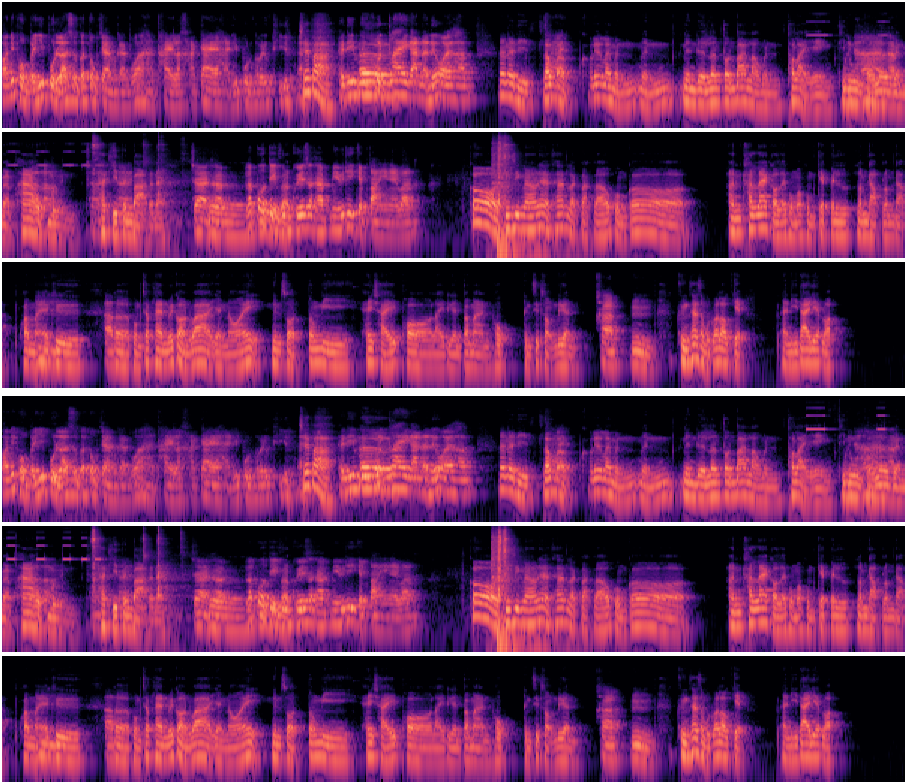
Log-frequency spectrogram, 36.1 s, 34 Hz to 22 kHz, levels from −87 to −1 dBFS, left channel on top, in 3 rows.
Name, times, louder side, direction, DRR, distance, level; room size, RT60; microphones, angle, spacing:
voice 1, 0.0-4.0 4.5-6.2 7.3-7.5 11.2-11.9 12.4-12.8 13.2-13.8 14.6-15.0 15.3-17.6 24.5-25.0 25.4-25.6 32.0-32.3, left 2 dB, 80° left, 1.3 m, -29 dB
voice 2, 4.0-4.4 4.8-5.2 6.6-7.5 7.8-13.0 13.3-14.2 14.8-15.9 18.3-21.2 21.7-24.1 24.4-25.1 25.6-31.7 32.5-34.0 34.5-35.1, left 1 dB, 5° left, 0.3 m, -29 dB
Slam, 9.9-10.0 10.7-11.2 11.5-11.8 12.1-15.0 16.2-16.3 17.1-17.2 18.2-20.5, right 6 dB, 40° right, 0.6 m, -37 dB
9.7 x 5.3 x 2.7 m
head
